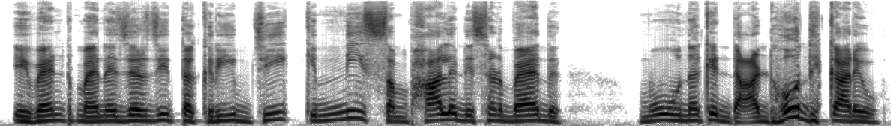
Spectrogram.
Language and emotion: Sindhi, disgusted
